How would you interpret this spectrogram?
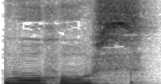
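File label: "warhorse", English, British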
